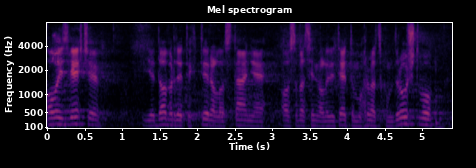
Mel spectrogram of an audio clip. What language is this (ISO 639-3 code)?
hrv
